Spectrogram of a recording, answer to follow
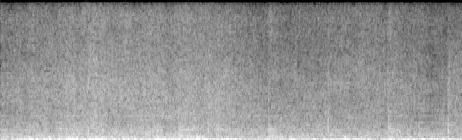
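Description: Wind buffeting the microphone over the steady wash of sea waves.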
